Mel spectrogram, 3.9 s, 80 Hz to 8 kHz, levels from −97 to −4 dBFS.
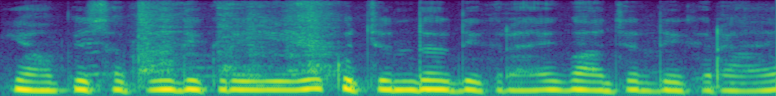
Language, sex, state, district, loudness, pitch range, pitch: Hindi, female, Haryana, Rohtak, -16 LUFS, 210-230 Hz, 220 Hz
